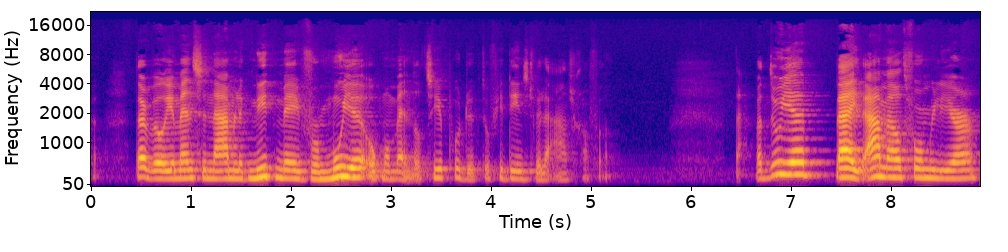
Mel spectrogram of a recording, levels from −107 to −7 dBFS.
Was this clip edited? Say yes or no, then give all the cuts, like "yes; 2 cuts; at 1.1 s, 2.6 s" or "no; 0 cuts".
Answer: no; 0 cuts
